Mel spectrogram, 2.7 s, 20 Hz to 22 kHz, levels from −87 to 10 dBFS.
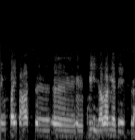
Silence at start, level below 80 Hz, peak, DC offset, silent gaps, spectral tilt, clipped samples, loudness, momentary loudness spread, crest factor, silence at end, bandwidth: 0 s; -76 dBFS; -8 dBFS; under 0.1%; none; -7 dB/octave; under 0.1%; -25 LUFS; 9 LU; 16 dB; 0 s; 4.2 kHz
